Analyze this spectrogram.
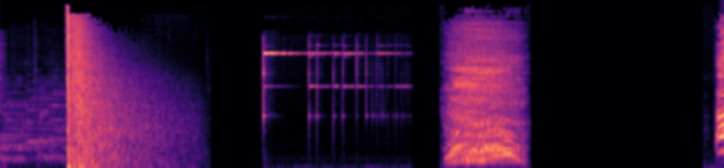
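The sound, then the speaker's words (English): Single sharp gunshot with a loud, abrupt crack that trails off in a fading decay, followed by light clinking sounds and a later burst of noise. “Ah! You shot me!”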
